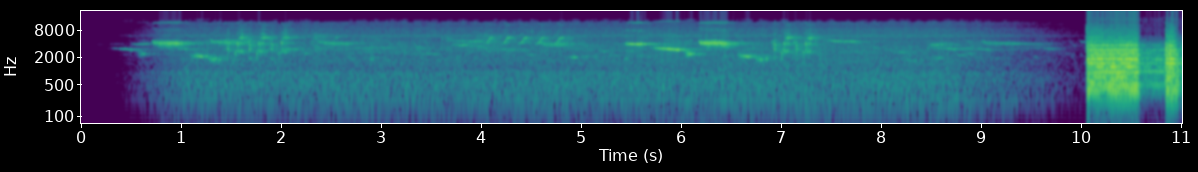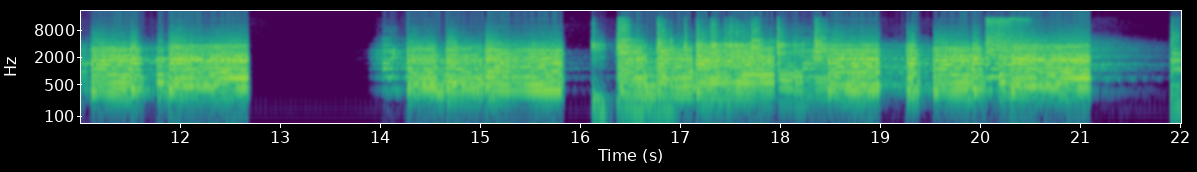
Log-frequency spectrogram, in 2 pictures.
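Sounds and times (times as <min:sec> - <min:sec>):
birds chirping: 0:00.3 - 0:10.3
faint background hiss: 0:00.7 - 0:10.0
loud music: 0:14.3 - 0:22.0.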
